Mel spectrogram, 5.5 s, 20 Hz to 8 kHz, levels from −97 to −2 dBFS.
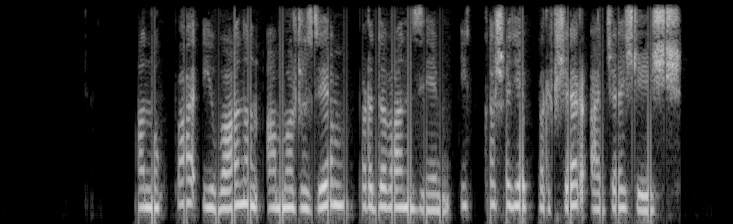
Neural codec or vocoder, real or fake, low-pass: none; real; 7.2 kHz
